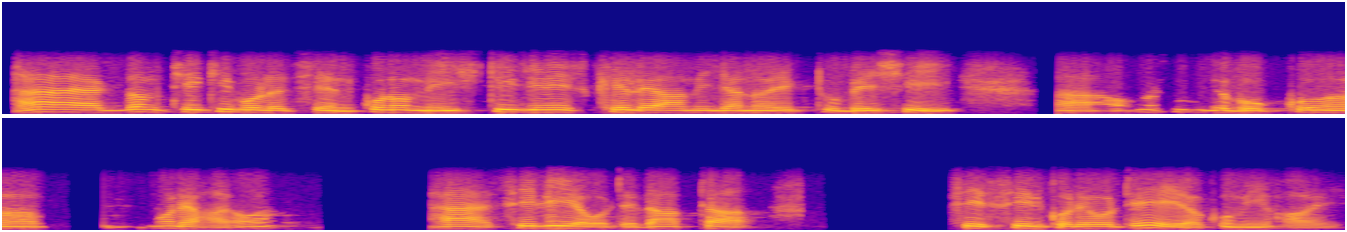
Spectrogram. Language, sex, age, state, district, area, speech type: Bengali, male, 60+, West Bengal, Dakshin Dinajpur, rural, conversation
